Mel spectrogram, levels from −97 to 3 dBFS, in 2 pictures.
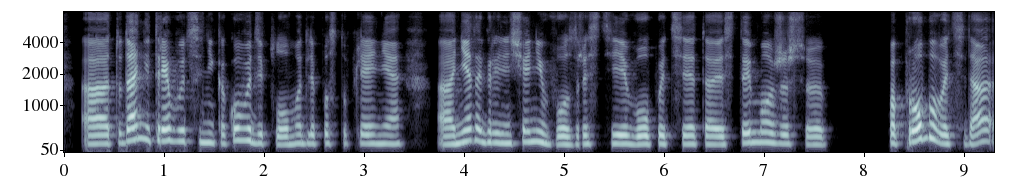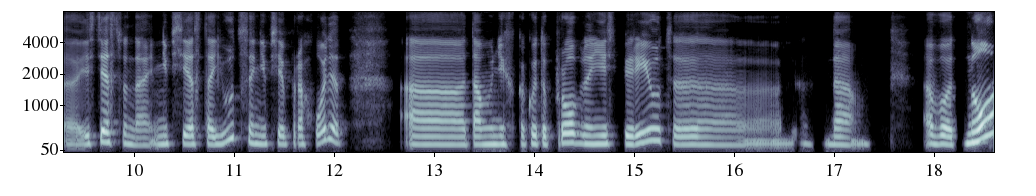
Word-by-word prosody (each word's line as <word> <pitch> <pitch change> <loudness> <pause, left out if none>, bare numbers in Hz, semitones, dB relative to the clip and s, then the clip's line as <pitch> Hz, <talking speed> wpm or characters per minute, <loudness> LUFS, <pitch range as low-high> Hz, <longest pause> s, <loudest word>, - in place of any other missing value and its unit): А, 185 +1 +5
туда 225 +7 +6
не 285 -3 -2
требуется 240 -2 +2
никакого 210 +5 0
диплома 190 -2 -2
для 190 0 -3
поступления, 190 -1 -4 0.3
а, 175 0 +1
нет 235 +7 +3
ограничений 220 0 0
в 185 -3 -4
возрасте 180 +2 -1
и - - +4
в 175 -1 -2
опыте, 180 0 0
то 175 -1 +1
есть 170 0 -2
ты 205 +1 +2
можешь, 200 -3 -2
э, 170 -1 -1 0.6
попробовать, 200 -1 +4
да. 235 +7 +1 0.2
Э, - - -6
естественно, 180 -4 0
не 180 +1 -3
все 185 -1 0
остаются, 195 - -3
не 180 -1 -2
все 185 -1 -4
проходят, 185 +8 -3 0.6
а, 170 -1 0
там 170 0 0
у 175 - 0
них 175 0 -2
какой-то 175 0 -2
пробный 190 0 +2
есть 185 0 -2
период. 235 +8 +2
Э, 160 - -4 0.4
да, 170 -1 -4 0.6
а 190 - -2
вот. 175 -2 +3
Но 270 - +9
185 Hz, 140 wpm, -22 LUFS, 175-205 Hz, 0.6 s, Но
